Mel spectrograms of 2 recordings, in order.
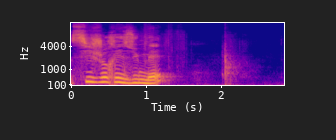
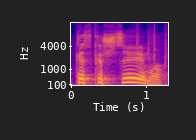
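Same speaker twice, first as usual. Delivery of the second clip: louder, playful put-on accent on "Qu'est-ce que je sais, moi"; 5 dB louder than usual. Tarot reader showing off her accent to live viewers, playful put-on accent. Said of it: "Vous l'entendez, mon accent?".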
